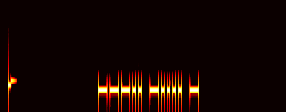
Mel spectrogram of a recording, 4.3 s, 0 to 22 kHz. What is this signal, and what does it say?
Morse code, heard as a keyed tone, about 28 wpm, 700 Hz. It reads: 86T
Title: Common Cut Numbers - 3-Digit 28wpm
